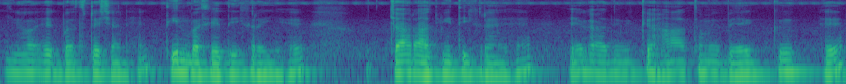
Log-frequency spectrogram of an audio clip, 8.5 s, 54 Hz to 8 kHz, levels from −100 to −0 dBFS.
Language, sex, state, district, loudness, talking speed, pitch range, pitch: Hindi, male, Bihar, East Champaran, -39 LUFS, 155 wpm, 100-110 Hz, 105 Hz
